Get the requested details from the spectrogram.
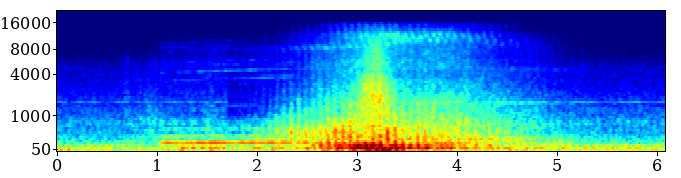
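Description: A helicopter's rotor thumps and whooshes as it flies past, rising and fading.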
